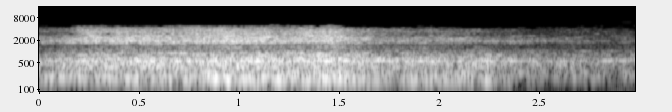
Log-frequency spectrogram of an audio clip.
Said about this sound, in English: As a thunderous wave crashes down on the battered decks of the Clara M, Superman, returning from Metropolis, flies low over the turbulent sea.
